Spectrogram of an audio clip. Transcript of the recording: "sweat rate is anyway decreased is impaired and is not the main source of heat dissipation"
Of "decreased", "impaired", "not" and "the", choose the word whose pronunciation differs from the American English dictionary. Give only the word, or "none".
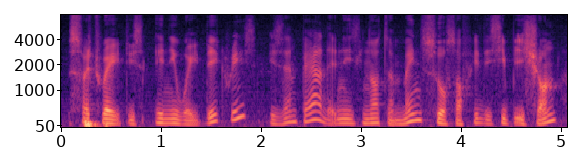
decreased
